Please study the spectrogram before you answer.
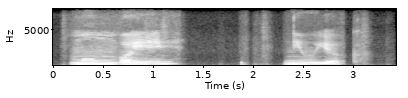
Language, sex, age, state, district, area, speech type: Nepali, female, 30-45, West Bengal, Kalimpong, rural, spontaneous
